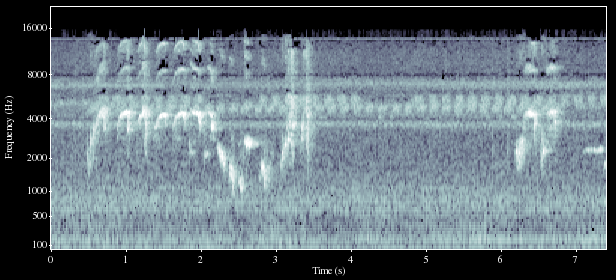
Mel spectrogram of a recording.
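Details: White-rumped shama in the wild, singing insistently: a quick series of high, sharp, evenly spaced whistled notes, then lower swooping slurs. After a quiet gap a short high burst returns, with steady insect trilling throughout.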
